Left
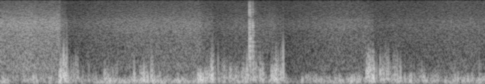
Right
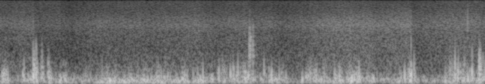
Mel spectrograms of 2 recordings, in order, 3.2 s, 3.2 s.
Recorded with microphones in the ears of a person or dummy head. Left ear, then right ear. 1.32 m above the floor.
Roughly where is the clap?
Left.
